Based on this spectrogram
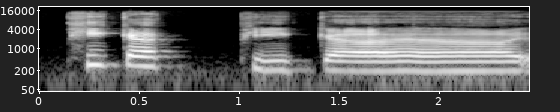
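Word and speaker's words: PechaKucha: Um, and they were using a style called Pika Pika. It sounds like Pikachu, but it is not Pikachu.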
